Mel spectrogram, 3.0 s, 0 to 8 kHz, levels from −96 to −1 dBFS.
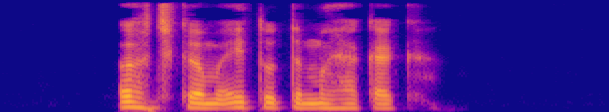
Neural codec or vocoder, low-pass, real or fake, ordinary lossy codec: codec, 24 kHz, 1.2 kbps, DualCodec; 7.2 kHz; fake; MP3, 48 kbps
